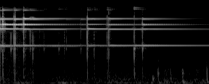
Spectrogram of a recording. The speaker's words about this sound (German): Bis dann irgendwann endlich leise, aber deutlich, das Klingeln einer Glocke zu hören war.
